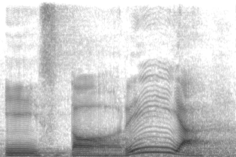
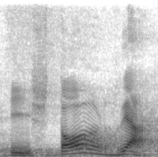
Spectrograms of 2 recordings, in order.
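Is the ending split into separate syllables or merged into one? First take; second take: separate; merged. First: It is said slowly, syllable by syllable. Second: The ending is run together into one syllable. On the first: This is how it is said in Brazil. "Eu falei pausadamente" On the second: This is how it is said in Portugal. "Lá em Portugal, eles pronunciam história em uma sílaba só"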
